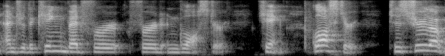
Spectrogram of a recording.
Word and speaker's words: Gloucester: scene 1 enter the King Bedford and and Glau Gossett love Chester King Klaus Esther I'm gonna need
